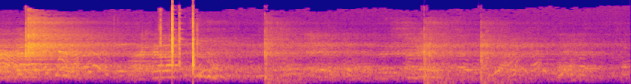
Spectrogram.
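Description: Basketball bounced on a gym floor, about three bounces in the second half, under a background of voices echoing in the gym. Two sharp clicks come just before the first bounce.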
